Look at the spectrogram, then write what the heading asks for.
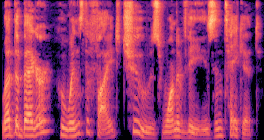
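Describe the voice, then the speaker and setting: Man reading as slow-paced, taunting young suitor. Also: mid-range voice, very animated, darkish tone, slightly rough, pitched above the performer's own voice, heavily acted. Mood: commanding. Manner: taunting, domineering. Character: Antinous, arrogant young suitor, mocking and threatening. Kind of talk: storybook read-aloud of epic poetry.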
